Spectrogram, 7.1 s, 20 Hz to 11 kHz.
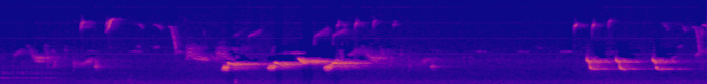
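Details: Morning song of a Japanese thrush at 800 m, Chichibu, Saitama, Japan, April 2019. Varied warbling whistles run together in a long loud phrase, then resume after a pause, amid high sharp notes from other birds.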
